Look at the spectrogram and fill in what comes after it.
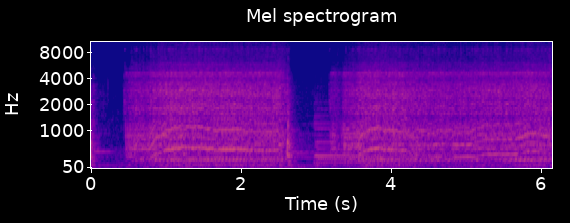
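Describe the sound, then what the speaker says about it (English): Sewing machine stitching the side seams of a fabric handbag with a 1 cm seam allowance, a steady, fairly quiet whirring run that pauses briefly midway and then continues. "So let's go and sew the side seams down."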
